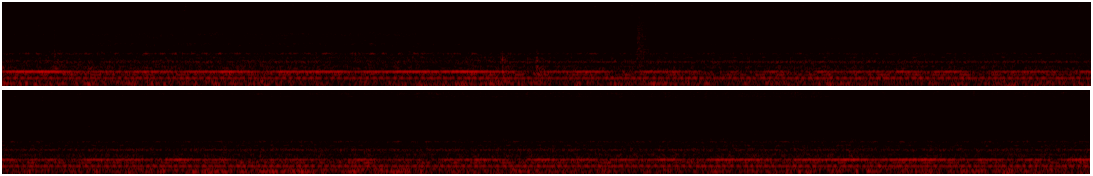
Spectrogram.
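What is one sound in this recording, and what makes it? A trimming tool scrapes clay on a spinning pot.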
